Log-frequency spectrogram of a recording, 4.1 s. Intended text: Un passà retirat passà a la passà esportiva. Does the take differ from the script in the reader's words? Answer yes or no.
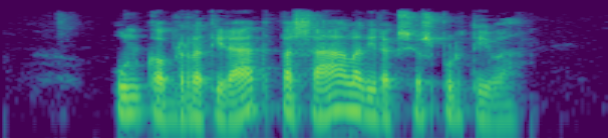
yes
